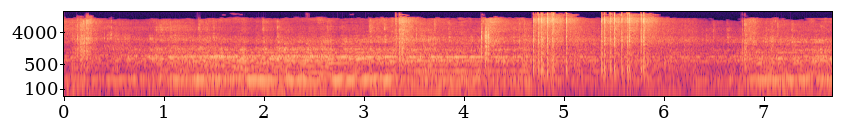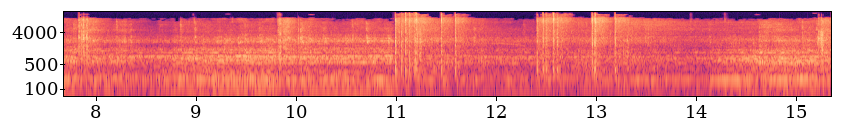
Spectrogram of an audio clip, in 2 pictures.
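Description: Fireworks bursting in a dozen or so irregular bangs, some close together in pairs, over music that plays throughout the display.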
